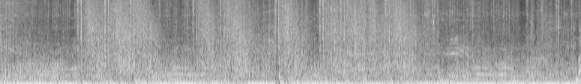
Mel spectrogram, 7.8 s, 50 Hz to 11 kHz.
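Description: Gunfire in Alan Wake 2, a loud burst of rapid, overlapping shots and booms over a dense, continuous backdrop, with a voice mixed in under the noise.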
